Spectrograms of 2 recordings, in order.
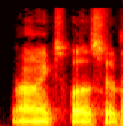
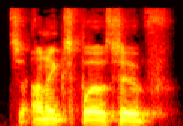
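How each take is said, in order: First: Softer, doubtful repeat of Unexplosive; unsure try. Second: Said in the usual way. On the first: Shown as a demonstration. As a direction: test the word Unexplosive quietly, unsure it is real. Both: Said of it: "I don't know if that's a word".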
